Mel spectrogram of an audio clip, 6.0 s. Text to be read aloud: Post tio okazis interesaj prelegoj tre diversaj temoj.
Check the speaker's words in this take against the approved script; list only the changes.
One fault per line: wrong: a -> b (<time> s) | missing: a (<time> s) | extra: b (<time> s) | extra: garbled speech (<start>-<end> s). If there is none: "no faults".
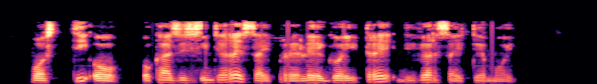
no faults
